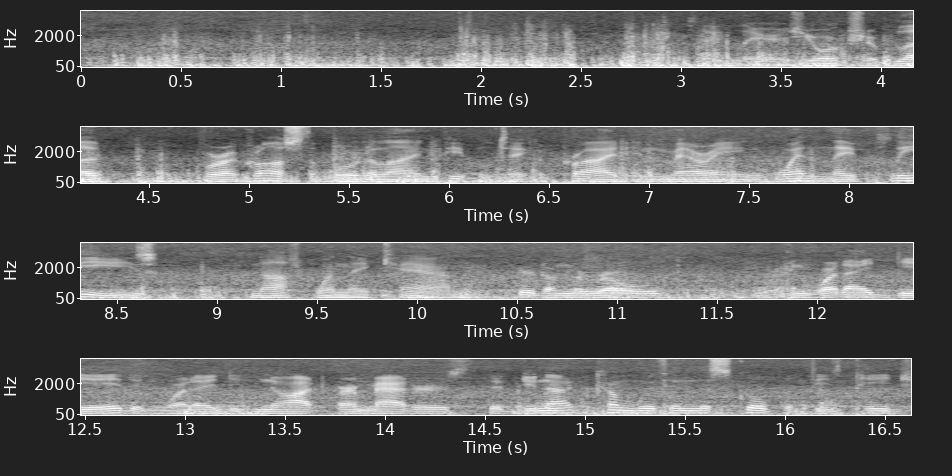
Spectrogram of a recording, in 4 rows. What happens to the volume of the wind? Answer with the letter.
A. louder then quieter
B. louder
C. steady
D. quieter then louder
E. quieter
E.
